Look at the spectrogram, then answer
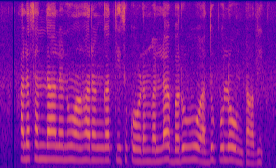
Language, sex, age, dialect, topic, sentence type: Telugu, female, 25-30, Southern, agriculture, statement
